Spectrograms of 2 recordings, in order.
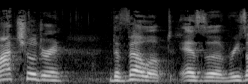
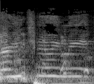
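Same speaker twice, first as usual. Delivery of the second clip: high, laughing amazement; laughing disbelief; 11 semitones higher, 3 dB louder, faster than usual. Real, not acted. Mother recalls kids' salads, laughing in amazement. Mother marvels at school food.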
